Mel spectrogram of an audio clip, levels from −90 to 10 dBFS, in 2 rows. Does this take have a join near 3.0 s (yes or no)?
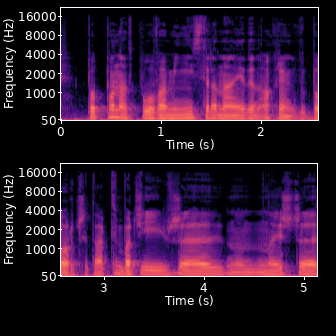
yes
